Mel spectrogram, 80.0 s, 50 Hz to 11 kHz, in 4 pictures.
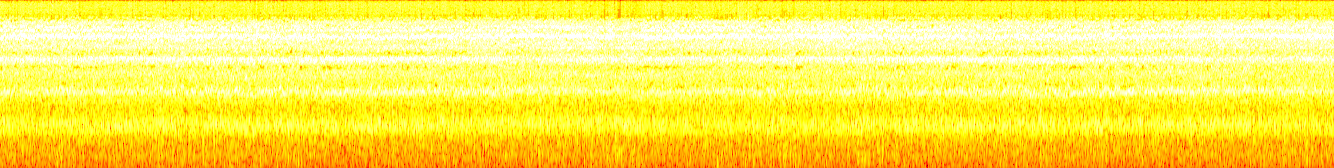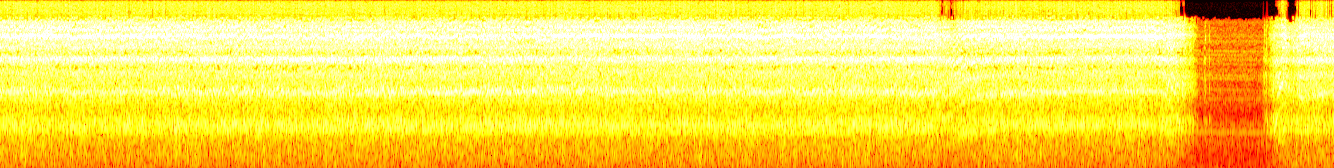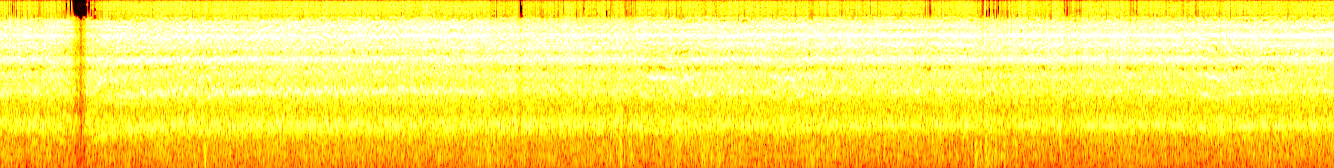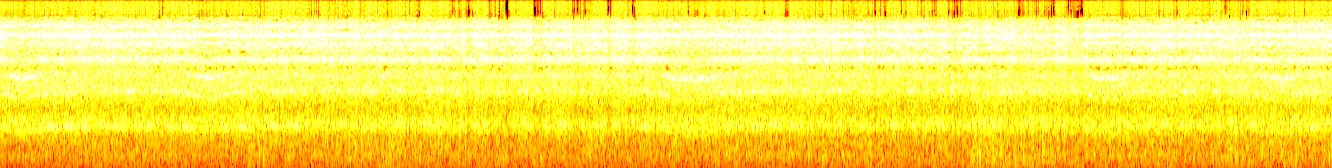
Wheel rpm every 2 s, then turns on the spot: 210, 210, 210, 210, 230, 210, 210, 210, 210, 210, 210, 210, 210, 210, 210, 210, 210, 200, 200, 60, 160, 200, 210, 220, 230, 220, 230, 230, 230, 230, 230, 230, 230, 230, 230, 220, 230, 230, 230, 230.
none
